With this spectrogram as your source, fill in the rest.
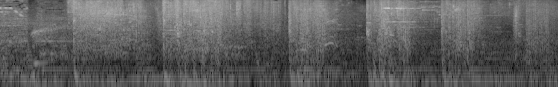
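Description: Magic spells whoosh and crackle in quick bursts amid a fight.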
